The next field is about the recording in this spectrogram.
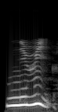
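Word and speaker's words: nuit: نوي. فسابقا قلت ان او اي كتقرا وي وي نوي نوي. هنا تي في اخر الكلمه لا ننطقها نوي.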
